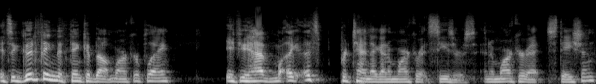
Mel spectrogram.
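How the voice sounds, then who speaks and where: At a very fast pace, a man speaks in a fairly high voice. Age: 50s. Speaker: gambling channel host and teacher; gambling educator. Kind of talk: casual livestream lecture. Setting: studio. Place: home room.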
